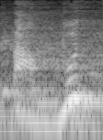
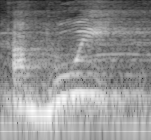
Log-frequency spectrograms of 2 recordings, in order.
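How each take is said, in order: First: The word ends in a -but sound. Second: The word ends in a -bui sound.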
